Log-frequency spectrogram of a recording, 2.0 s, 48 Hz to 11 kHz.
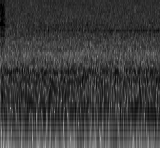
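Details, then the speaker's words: Creality Ender 5 S1 3D printer after silent fan upgrade (Noctua 40mm hotend and power supply fans, modder board V2), one stock Creality fan still fitted: soft, even low-volume fan hiss, no rattle or whine; normal quiet fan noise. "that's what I'm talking about much better sound level Improvement we've still got this one creality fan over here"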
